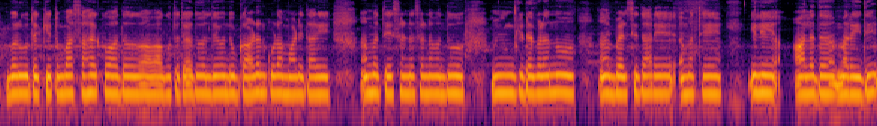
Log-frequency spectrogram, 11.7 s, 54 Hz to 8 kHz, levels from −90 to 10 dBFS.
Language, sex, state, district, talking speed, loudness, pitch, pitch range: Kannada, female, Karnataka, Shimoga, 85 wpm, -14 LUFS, 195 Hz, 195-200 Hz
